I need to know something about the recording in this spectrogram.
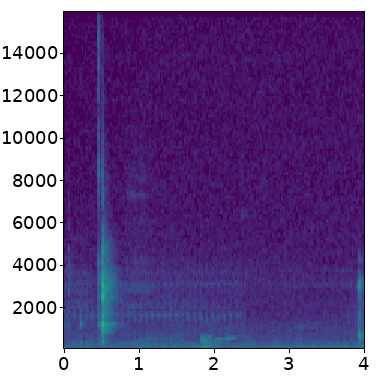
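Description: A single sharp click about half a second in, from the trigger of a handheld infrared thermometer being pressed to take a temperature reading, then a faint, short rising squeak near the middle over quiet room tone.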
